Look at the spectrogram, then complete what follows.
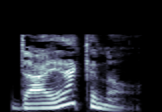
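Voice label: "diaconal", British English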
